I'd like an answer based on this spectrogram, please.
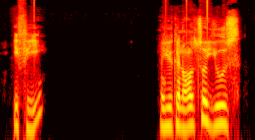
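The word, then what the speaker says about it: IIFE: So this is known as an immediately invoked function expression or I if which is often pronounced as ify.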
